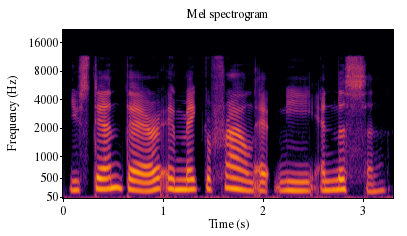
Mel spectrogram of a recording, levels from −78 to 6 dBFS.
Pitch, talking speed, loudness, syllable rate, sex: 225 Hz, 200 wpm, -16 LUFS, 4.1 syllables/s, female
